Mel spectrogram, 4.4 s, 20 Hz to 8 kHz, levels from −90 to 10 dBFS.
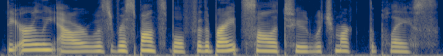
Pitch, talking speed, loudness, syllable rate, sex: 215 Hz, 175 wpm, -19 LUFS, 5.4 syllables/s, female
